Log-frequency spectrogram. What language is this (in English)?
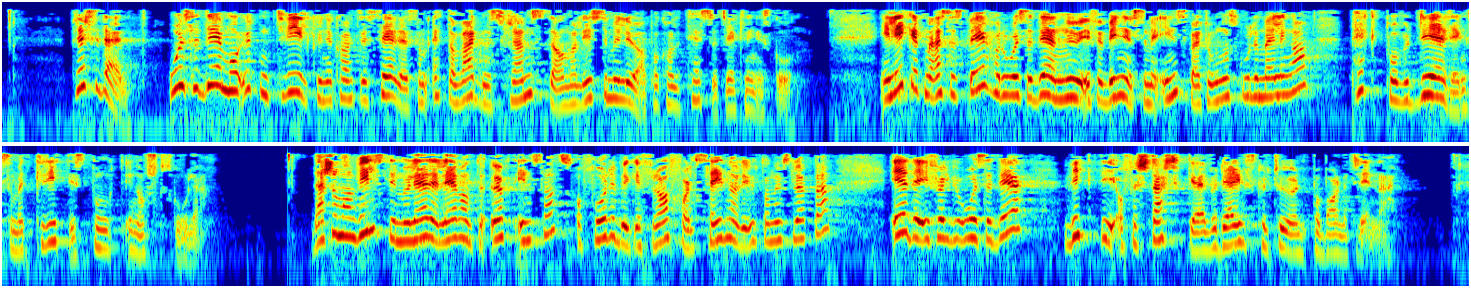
Norwegian Bokmål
